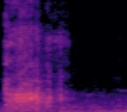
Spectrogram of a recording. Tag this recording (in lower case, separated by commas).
skateboard, vehicle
